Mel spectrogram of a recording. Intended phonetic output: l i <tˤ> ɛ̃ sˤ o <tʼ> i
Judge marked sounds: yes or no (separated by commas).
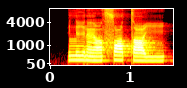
no, no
